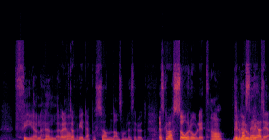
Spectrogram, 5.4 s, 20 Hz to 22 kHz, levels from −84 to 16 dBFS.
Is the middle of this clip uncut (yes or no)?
no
